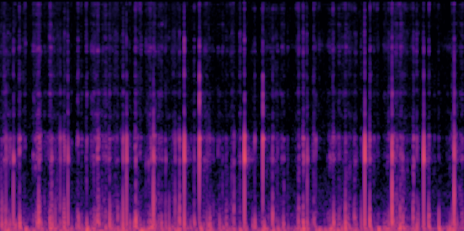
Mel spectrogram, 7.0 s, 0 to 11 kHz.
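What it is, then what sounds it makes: Wooden frog guiro. A small, hollow, carved wooden frog guiro is held in the hand while a wooden stick scrapes and taps along its ridged back. The result is a steady stream of short, dry wooden clicks and knocks with a low hollow body and a woody tone around 1 kHz, each dying away almost instantly.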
